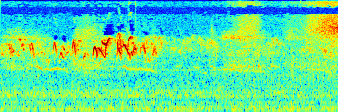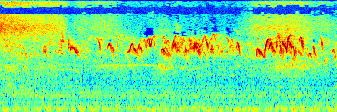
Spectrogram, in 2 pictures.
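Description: Small birds chirping faintly: many quick, high chirps throughout, over a low steady rumble.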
